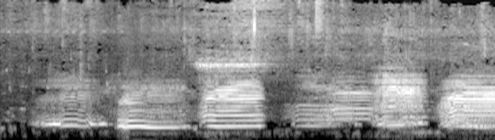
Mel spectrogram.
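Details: Frogs calling in water: a series of drawn-out, nasal, harmonic notes about a second long, each level in pitch and following closely on the last, with several overlapping voices and no other sounds.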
